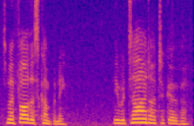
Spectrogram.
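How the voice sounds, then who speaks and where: A woman's voice: mid-range voice, quick pace, close to an everyday voice. A woman playing a tough, guarded mercenary leader in a video game, speaking tersely and directly. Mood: cool, guarded. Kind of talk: naturalistic video game cutscene acting.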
